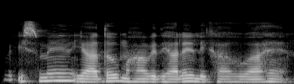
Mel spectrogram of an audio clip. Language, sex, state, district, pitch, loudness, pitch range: Hindi, male, Jharkhand, Ranchi, 130 Hz, -18 LUFS, 125-145 Hz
